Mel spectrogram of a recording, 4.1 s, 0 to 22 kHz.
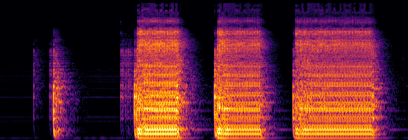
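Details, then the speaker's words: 1949 Capehart Panamuse 24N4 console radio after recapping and resistor replacement: three strong, clean bursts of buzzing tone through the speaker, no crackle; audio amplifier now works (before, only scratchy clicks), though there is still no RF, AM or FM. "So that's the input into the audio amp. So that is working. In fact, it's blowing dust out of the speaker that's traveling across the the light beam here."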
